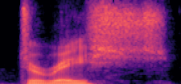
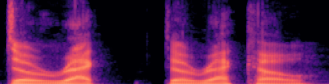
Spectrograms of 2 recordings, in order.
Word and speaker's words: derecho: Duration. Oh, cho? Chow? Duration chow? I've always pronounced it Dureco. No, it's Duratio.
